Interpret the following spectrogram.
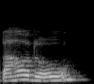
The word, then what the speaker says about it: Bardo: And to, so par means, so it sounds funny the way I'm saying it, because both of these syllables in Tibetan language, which is a tonal language, is a low tone syllable.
